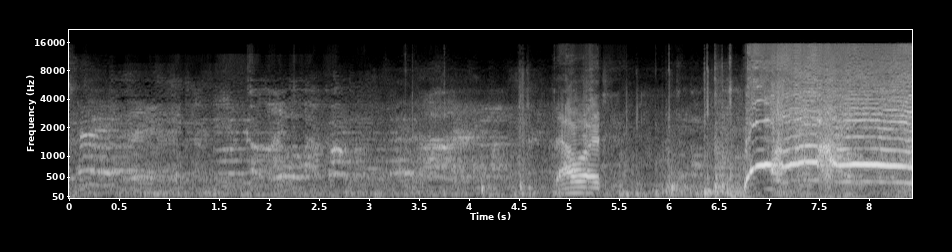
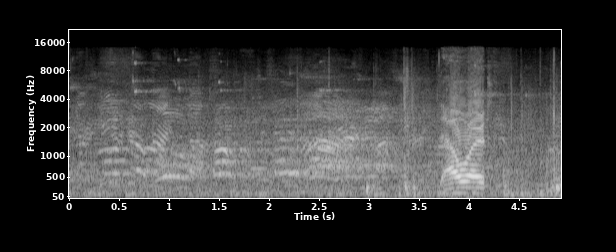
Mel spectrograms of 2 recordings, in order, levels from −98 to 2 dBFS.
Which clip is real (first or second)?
second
